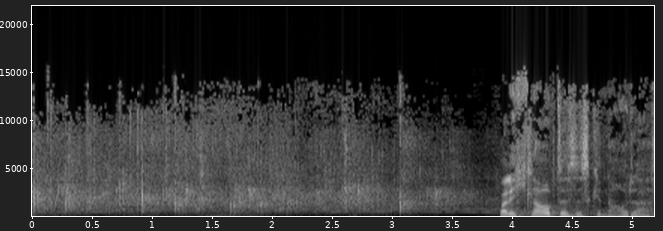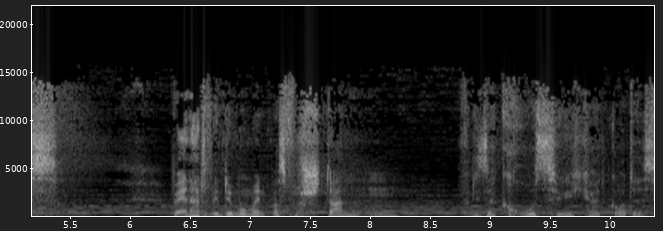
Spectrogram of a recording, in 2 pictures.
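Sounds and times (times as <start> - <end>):
crowd clapping: 0.0 - 4.2
speech: 3.9 - 5.4, 6.4 - 10.3.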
